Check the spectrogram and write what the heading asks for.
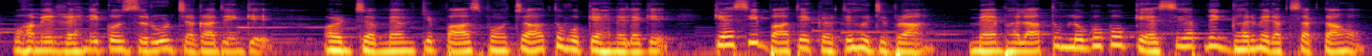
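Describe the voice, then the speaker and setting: A man reading a dramatic first-person family story aloud and speaking the characters' lines in his own voice. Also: on the high side. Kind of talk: scripted story narration.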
